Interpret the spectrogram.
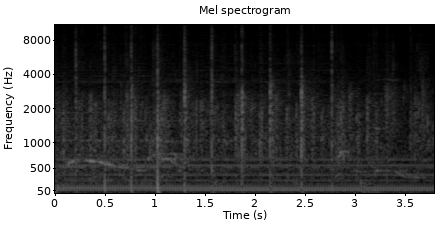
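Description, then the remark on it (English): An audience claps steadily and unevenly to give God praise, many hands sounding together at moderate volume, with sharper individual claps standing out over a continuous low hum. “Somebody clap your hands and give God praise one more time.”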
